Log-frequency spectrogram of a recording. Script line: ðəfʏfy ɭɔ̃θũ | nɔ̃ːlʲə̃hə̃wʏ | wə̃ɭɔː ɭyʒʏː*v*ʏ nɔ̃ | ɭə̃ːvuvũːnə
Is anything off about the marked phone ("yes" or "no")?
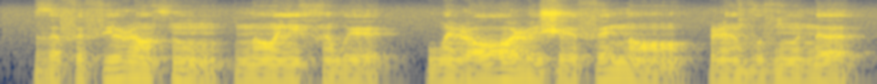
yes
